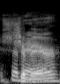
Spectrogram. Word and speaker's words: Chabert: Chabert.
